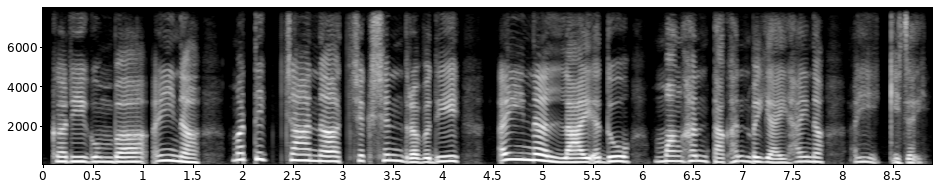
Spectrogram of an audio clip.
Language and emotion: Manipuri, fearful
